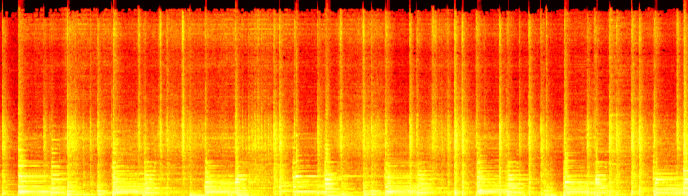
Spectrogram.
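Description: A song with piano and drums played through a compact stereo Bluetooth speaker with a bass port, demonstrating its sound quality.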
